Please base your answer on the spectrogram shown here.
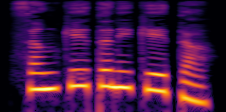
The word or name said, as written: ಸಂಕೇತನಿಕೇತ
